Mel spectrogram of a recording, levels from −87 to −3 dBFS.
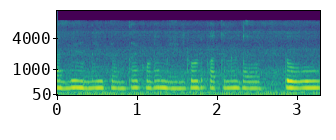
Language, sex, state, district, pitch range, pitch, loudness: Telugu, female, Andhra Pradesh, Guntur, 220-230 Hz, 225 Hz, -18 LUFS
